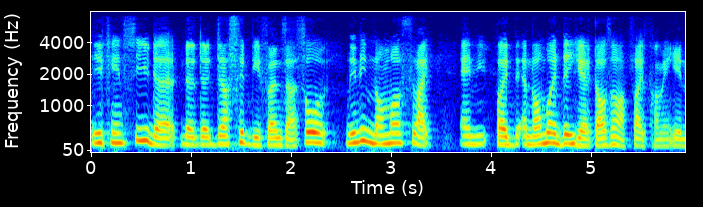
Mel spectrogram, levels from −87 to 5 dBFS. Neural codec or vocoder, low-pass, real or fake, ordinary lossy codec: codec, 16 kHz, 1 kbps, FunCodec, trained on LibriTTS, 50 frames a second; 7.2 kHz; fake; Opus, 64 kbps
